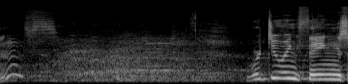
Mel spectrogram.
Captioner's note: crowd laughing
